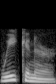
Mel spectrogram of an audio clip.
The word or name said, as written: weakener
